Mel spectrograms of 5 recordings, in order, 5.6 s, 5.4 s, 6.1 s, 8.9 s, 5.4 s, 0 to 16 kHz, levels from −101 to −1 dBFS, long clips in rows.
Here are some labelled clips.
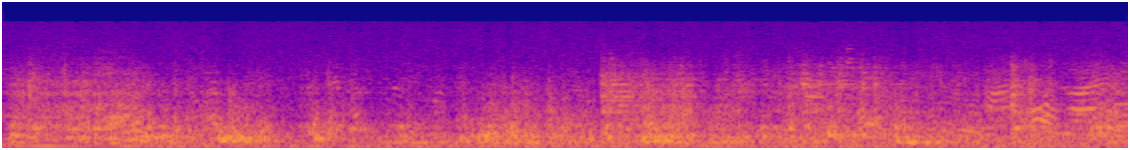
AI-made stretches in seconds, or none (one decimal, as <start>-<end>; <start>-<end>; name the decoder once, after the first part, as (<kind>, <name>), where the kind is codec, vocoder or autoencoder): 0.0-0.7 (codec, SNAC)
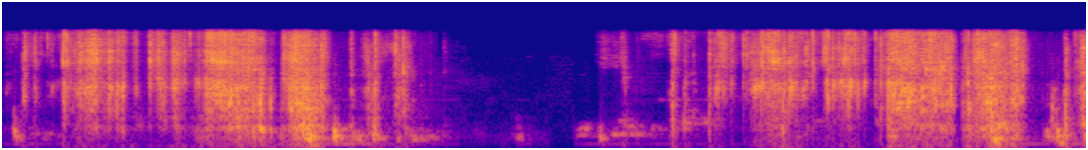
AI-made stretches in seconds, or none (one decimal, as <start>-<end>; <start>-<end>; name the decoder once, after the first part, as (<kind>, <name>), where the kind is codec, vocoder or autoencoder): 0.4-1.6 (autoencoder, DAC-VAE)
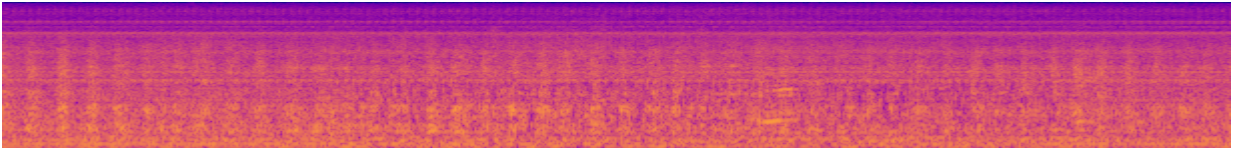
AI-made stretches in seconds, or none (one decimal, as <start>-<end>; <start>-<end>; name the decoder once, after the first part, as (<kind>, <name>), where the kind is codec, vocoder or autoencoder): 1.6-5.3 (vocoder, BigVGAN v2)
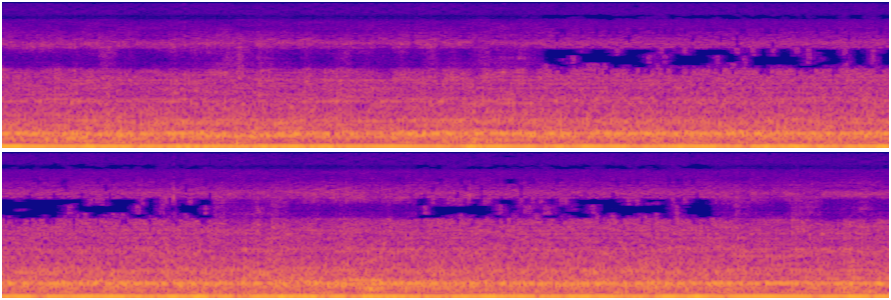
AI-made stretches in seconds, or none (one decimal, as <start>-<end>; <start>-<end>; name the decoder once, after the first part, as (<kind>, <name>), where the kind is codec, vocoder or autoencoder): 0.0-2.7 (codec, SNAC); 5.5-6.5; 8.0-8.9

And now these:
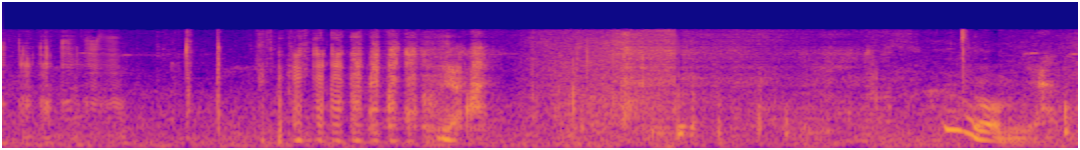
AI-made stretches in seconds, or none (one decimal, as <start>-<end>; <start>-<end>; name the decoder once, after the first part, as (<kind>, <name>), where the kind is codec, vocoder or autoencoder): 1.7-2.5 (codec, DAC); 3.1-4.3

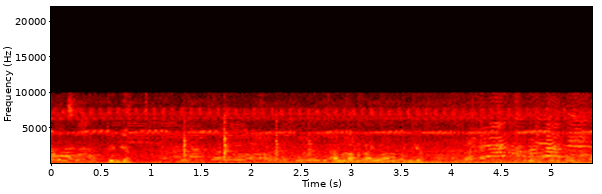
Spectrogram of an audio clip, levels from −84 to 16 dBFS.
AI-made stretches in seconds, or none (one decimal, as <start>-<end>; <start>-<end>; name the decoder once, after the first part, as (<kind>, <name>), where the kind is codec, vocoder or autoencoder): none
